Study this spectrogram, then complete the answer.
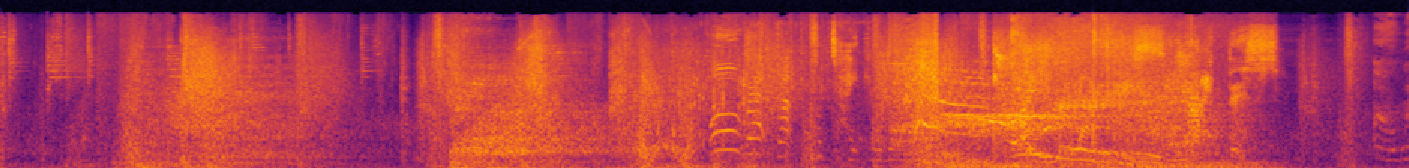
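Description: Magical spell effects whoosh and crackle during a fight in a game.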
